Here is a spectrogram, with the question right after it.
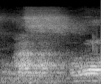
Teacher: Lanjut kalimat berikutnya. Rohnya tafkhim, jangan sampai sinnya terpengaruh dengan tafkhimnya roh.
